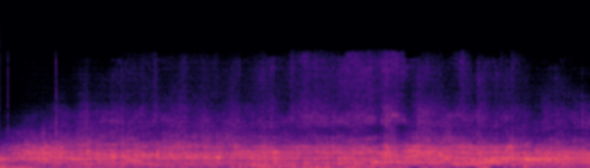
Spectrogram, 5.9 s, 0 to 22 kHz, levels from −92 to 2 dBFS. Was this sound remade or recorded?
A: remade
